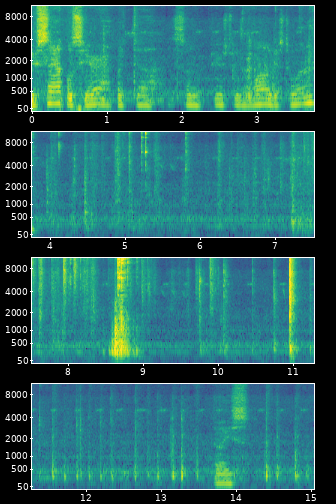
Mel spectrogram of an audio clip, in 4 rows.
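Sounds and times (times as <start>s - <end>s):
small clicks and rattles: 3.9s - 13.7s.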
